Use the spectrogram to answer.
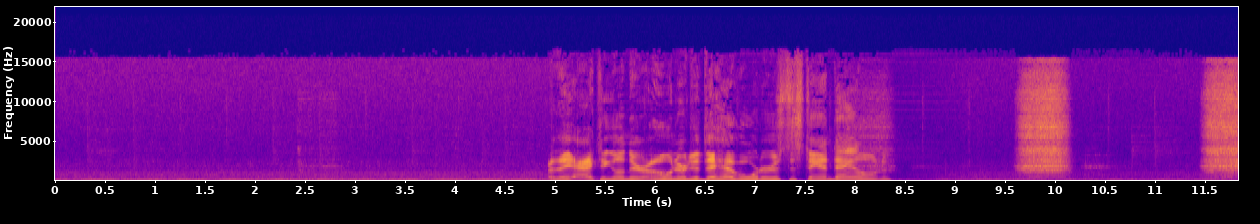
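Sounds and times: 
steady low hum: 0.0 - 11.8
speech: 4.9 - 8.4
person snorting cocaine through the nose: 9.6 - 10.2, 11.5 - 11.8.

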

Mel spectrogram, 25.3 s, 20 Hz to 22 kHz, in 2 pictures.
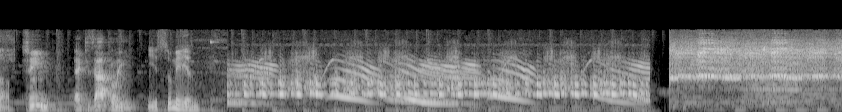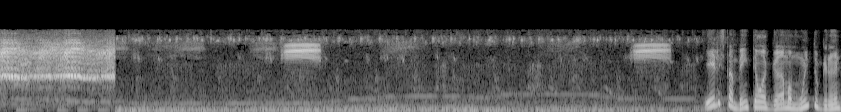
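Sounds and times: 
speech: 0.0 - 3.2, 23.2 - 25.2
frog rapid repeated chirping: 3.4 - 23.2
toad lower droning call: 3.4 - 23.2.

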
